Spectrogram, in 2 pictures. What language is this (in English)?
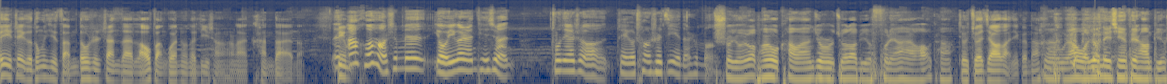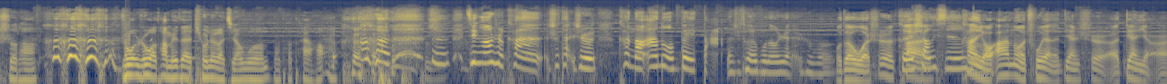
Chinese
